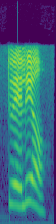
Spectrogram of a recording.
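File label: Woman, pair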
